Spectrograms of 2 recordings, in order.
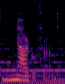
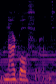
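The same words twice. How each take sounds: First: The middle syllable 'goth' is not stressed. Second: The middle syllable 'goth' is stressed. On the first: The speaker calls it wrong. "you will hear me mispronounce that very frequently as" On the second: The speaker calls it right. "Emphasis on Goth"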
